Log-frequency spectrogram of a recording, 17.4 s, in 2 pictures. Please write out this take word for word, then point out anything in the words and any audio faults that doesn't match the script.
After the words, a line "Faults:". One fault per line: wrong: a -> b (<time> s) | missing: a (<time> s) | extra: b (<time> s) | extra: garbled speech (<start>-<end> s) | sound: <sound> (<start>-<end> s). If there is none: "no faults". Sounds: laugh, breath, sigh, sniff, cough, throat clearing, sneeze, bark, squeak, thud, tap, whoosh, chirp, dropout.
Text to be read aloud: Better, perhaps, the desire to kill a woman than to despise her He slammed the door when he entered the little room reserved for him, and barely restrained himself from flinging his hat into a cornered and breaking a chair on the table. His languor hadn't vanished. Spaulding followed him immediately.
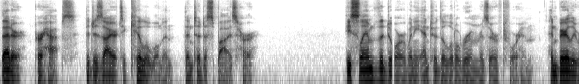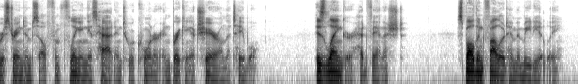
Better, perhaps, the desire to kill a woman than to despise her He slammed the door when he entered the little room reserved for him, and barely restrained himself from flinging his hat into a corner and breaking a chair on the table. His languor had vanished. Spaulding followed him immediately.
Faults:
sound: dropout (5.9-5.9 s)
wrong: cornered -> corner (10.8 s)
wrong: hadn't -> had (14.1 s)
